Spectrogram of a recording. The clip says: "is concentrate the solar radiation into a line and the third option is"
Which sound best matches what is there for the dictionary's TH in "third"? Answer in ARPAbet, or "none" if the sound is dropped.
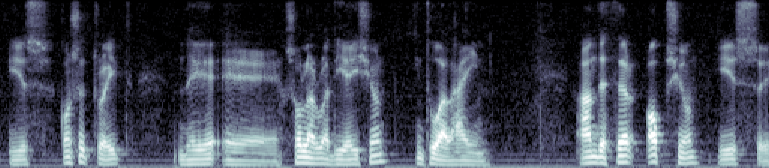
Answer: TH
